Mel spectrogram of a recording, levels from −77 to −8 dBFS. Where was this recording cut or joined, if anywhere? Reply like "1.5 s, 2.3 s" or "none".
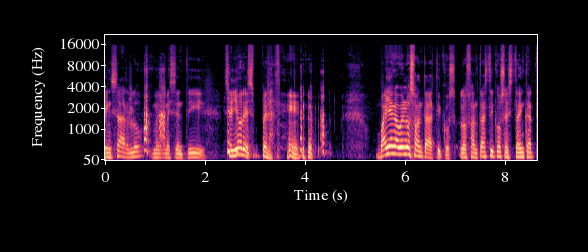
2.3 s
